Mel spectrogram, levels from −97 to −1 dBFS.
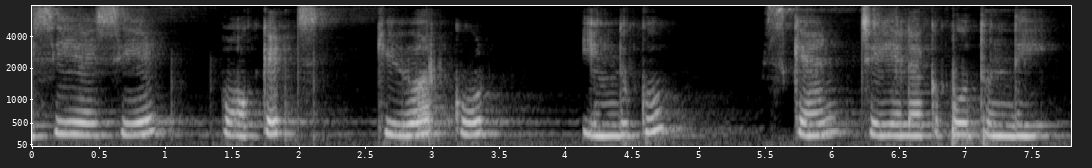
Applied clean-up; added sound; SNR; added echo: none; none; none; reverberation time 0.8 s.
